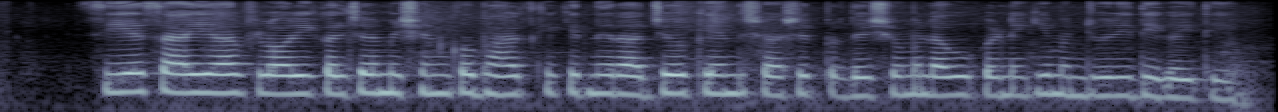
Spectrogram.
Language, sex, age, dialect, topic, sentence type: Hindi, female, 18-24, Hindustani Malvi Khadi Boli, banking, question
